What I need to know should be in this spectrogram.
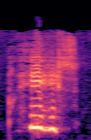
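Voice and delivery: very high, strained, loud plea; thin scream of a whisper; screamy, breathless whisper. A narrator's reading. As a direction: beg like a dying man out of breath. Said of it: "whispered in a screamy, breathless voice".

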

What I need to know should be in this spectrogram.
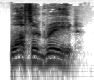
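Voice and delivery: ordinary delivery

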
